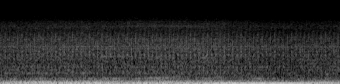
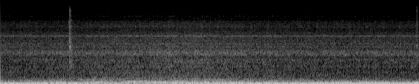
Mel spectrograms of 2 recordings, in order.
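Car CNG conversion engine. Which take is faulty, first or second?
second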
